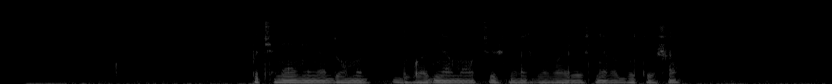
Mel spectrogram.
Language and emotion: Russian, neutral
